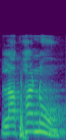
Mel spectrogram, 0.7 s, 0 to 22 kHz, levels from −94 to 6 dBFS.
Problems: constant background noise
